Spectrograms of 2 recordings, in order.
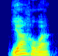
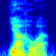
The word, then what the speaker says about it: Yahweh: Yahweh, Yahwa, the proper pronunciation of the name of Aloa, God as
